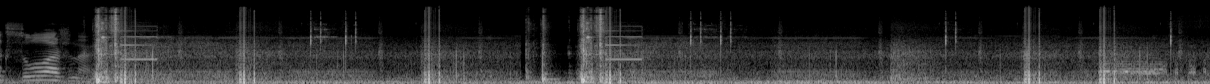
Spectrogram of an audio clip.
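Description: Sharp clicks sound now and then.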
